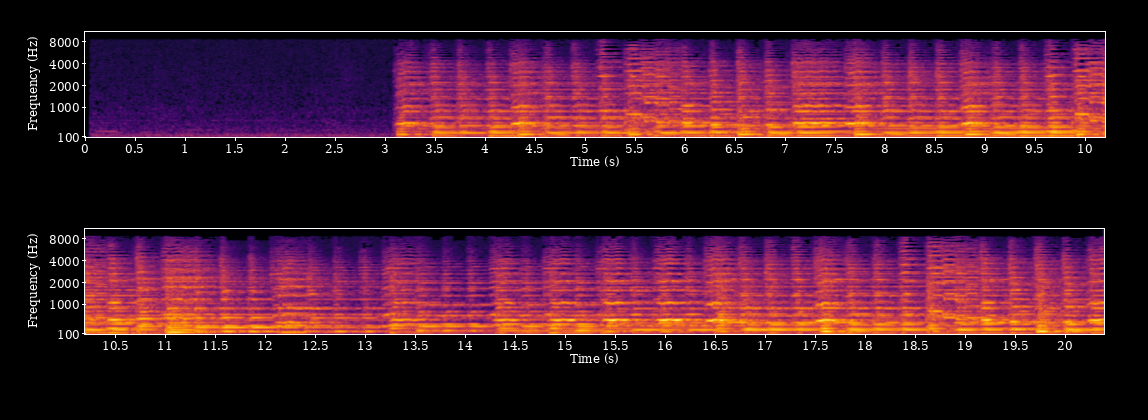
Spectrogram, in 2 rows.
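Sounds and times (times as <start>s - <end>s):
quartet playing: 3.1s - 20.3s.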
